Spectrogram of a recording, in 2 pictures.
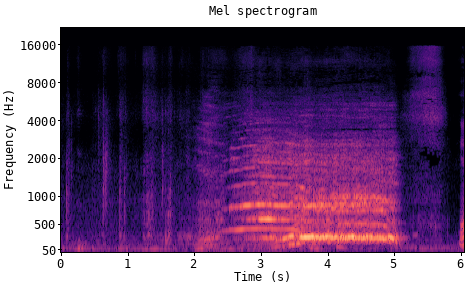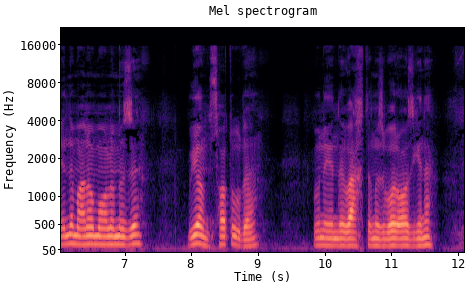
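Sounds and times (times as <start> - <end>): cow mooing: 2.1 - 5.2.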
